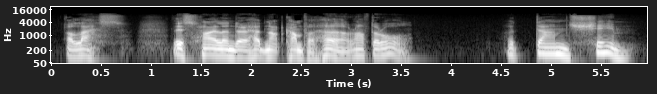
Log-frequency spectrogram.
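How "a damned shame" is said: quiet murmur, pitched up. Narrator reads a woman reacting to the Highlander's claim, murmured to herself. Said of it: "she murmured to herself".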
